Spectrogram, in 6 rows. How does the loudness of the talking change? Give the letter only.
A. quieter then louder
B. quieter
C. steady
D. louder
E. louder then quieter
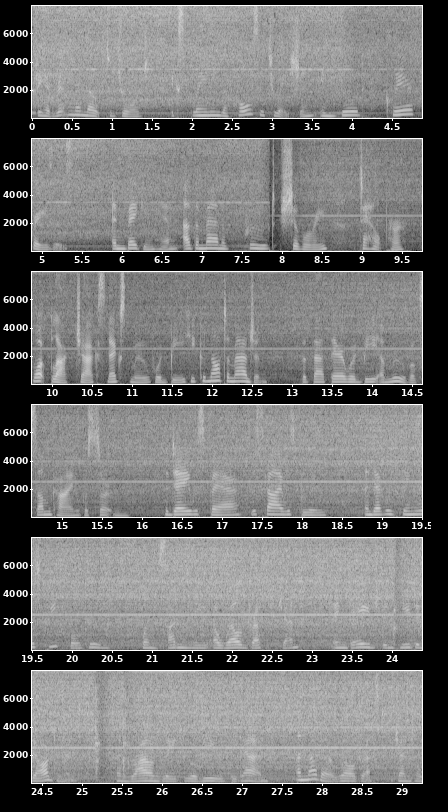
C.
